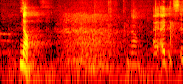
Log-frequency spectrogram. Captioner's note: audience laughs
